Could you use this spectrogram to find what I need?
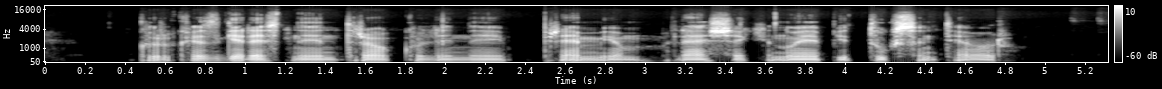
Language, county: Lithuanian, Marijampolė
